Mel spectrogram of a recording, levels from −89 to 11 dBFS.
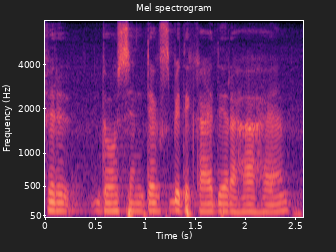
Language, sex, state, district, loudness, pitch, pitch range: Hindi, male, Arunachal Pradesh, Papum Pare, -17 LUFS, 120 Hz, 115-125 Hz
